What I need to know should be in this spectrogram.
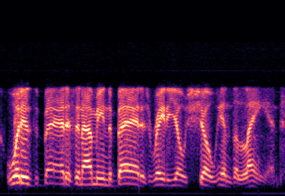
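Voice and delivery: radio announcer voice. Acted. Radio host promo line.

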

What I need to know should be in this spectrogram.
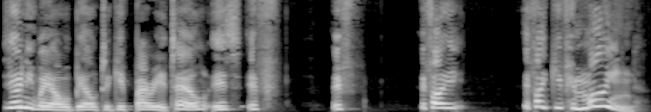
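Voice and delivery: high-pitched, halting, dismayed bunny; sad bunny. A narrator's reading. Bunny realising he must give his tail, sad. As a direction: falter on the dawning thought, high and sad. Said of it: "Buffy thought sadly".

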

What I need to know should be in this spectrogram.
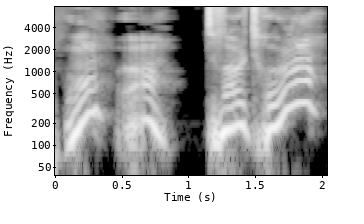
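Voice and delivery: slow, puzzled through a mouthful; mouth full of bread. Acted. Feivel answers the rebbe with bread in his mouth, mumbled and slow. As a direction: talk around a bite of bread. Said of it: "Feivel's got some bread in his mouth".

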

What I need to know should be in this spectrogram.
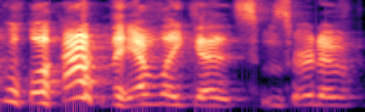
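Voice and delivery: high and loud, laughing as you mock them; laughing mock quote; laughing through a quote. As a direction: giggle your way through the captors' line. Mocking quoted captors, laughing.

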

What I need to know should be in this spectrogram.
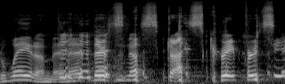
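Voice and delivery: lightly voiced dumbfounded kid, slowing down; a hint of a naive kid noticing; imitating the kid. Driver mocks kid's first thought, lightly imitated. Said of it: "when he said".

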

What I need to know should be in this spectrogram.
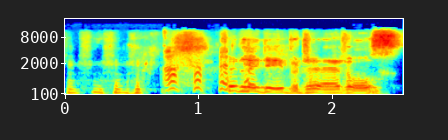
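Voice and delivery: very slow, hammed-up fake Irish accent; a leprechaun-style stage-Irish accent, laughing through it; mock stage-Irish accent. Mocking Tom Cruise's Irish accent, slow hammy stage-Irish voice. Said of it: "what it's like when I pretend to be a leprechaun".

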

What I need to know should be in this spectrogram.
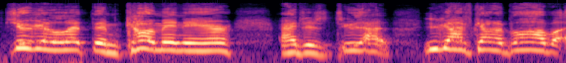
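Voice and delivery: high, heated locker-room rant; fired-up coach. Retold or imitated. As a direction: imitate a coach laying into his team. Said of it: "Charlie is freaking fired up".

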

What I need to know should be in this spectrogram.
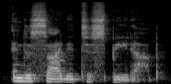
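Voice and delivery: hushed sarcastic aside; whispered aside. Acted. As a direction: drop to a dry, secretive whisper. Dry aside about bored escorts.

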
